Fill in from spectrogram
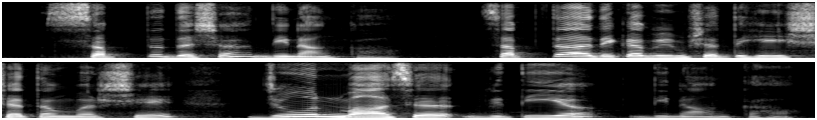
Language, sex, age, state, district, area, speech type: Sanskrit, female, 60+, Karnataka, Bangalore Urban, urban, spontaneous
